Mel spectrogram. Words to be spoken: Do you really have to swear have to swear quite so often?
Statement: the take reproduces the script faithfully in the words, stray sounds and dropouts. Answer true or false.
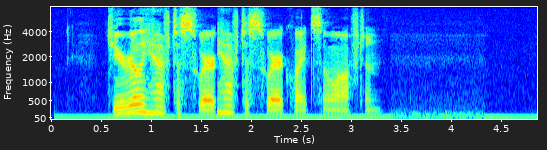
true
